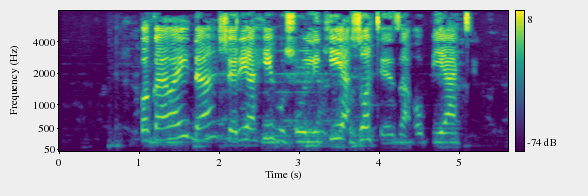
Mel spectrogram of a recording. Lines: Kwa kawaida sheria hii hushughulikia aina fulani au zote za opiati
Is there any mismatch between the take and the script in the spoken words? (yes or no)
yes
